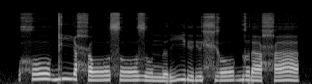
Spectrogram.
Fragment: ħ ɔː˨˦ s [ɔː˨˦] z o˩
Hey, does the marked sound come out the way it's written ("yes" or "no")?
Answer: yes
